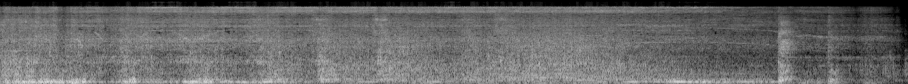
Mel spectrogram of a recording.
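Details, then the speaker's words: Ford Falcon XB GS hardtop V8 with big-overlap cam, after lifter preload adjustment; loud lumpy loping idle that never settles, owner attributes rough running to low vacuum, tune changed to race setting. "because we've got less vacuum and It needs more, because no vacuum air, it's just like cranky. Yeah, it's got that much overlap."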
